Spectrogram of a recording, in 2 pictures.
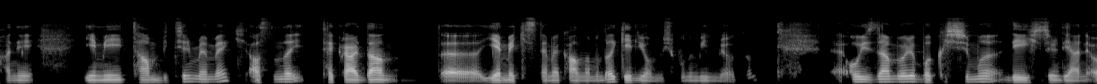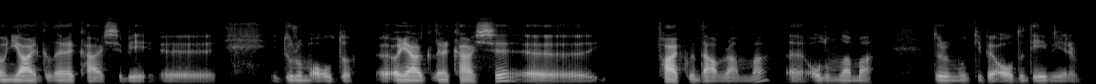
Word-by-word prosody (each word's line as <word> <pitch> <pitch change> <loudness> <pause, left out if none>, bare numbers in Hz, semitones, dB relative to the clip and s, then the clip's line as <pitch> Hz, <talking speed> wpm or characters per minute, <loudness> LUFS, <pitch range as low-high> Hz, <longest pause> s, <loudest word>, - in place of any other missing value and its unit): hani, 100 0 -4 0.5
yemeği 105 +1 +1
tam 105 -1 0
bitirmemek 130 - -3
aslında 120 +6 0 0.3
tekrardan, 105 0 +5 0.4
eee, - - +3
yemek 100 +2 +4
istemek 95 +1 -4
anlamına 90 0 0
da 120 - +3
geliyormuş, 95 -6 -2
bunu 90 +1 -11
bilmiyordum. 85 -3 -9 0.8
Eee, - - -9
o 120 - +3
yüzden, 125 +2 +2
böyle, 130 -2 +2
bakışımı 120 +4 0
değiştirdi. 105 -1 0
Yani 90 -2 0
ön 105 0 -1
yargılara 100 -1 +3
karşı 85 -1 -2
bir, - - -3
eee, - - -7 0.7
durum 95 -2 -3
oldu. 85 -1 -2 0.3
Eee, - - -1
ön - - +3
yargılara 100 +2 +5
karşı, 100 +6 +3 0.3
eee, 455 -7 -2 0.6
farklı 110 -3 +4
davranma, 85 0 -2 0.2
eee, - - -4
olumlama 95 -1 -4 0.6
durumu 95 0 -3
gibi - - -3
oldu, 90 0 -1
diyebilirim. 90 -1 -5
100 Hz, 110 wpm, -26 LUFS, 90-110 Hz, 0.8 s, tekrardan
